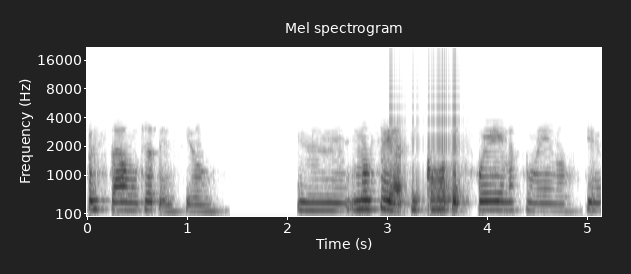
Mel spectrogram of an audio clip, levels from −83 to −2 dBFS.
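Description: From start to finish the speech passes through the RealAudio 14.4 codec, an 8 kbit/s dial-up speech coder. The band runs roughly 250 Hz to 3.6 kHz, with nothing above 4 kHz. What separates it from ordinary telephone band-limiting is the heavy gargly, muffled coding damage layered on top.

Between 3.02 and 3.88 s a block size mismatch (padded) appears. One stage writes shorter blocks than the next reads, and zeros fill each gap. That puts a steady 93.8 Hz buzz on the speech, which fits a 512-sample read buffer, and slows it to 0.938 times speed with its timbre unchanged. Random dropouts would not sound like this, because the gaps are perfectly regular.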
